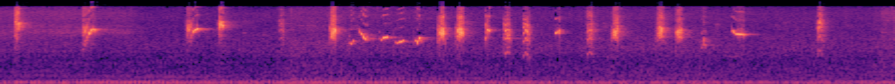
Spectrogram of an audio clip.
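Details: Van Hasselt's sunbird song used as a lure to make the bird sing daily: sharp high chirps and short downslurred notes in irregular bursts, some brief twittering trills, over a steady low hum.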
